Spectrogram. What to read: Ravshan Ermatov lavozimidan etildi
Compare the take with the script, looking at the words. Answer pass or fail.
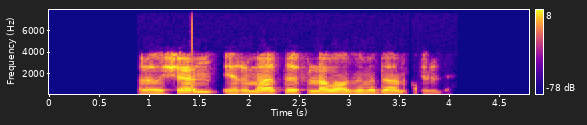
pass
